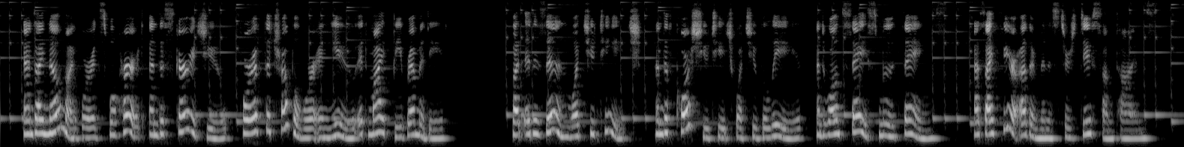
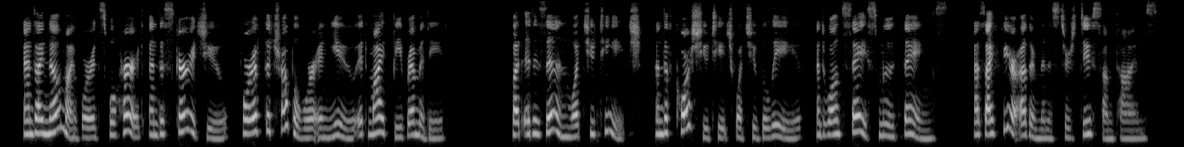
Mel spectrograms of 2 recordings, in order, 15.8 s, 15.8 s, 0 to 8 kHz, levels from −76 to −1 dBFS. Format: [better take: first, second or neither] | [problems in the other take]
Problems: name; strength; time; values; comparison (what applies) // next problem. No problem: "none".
second | background sound (Doorbell); 20 dB below the speech // room echo; dies away in 0.5 s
